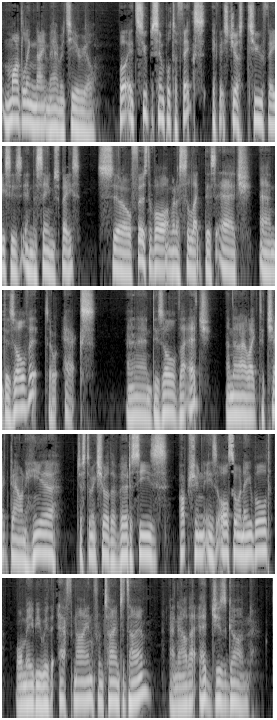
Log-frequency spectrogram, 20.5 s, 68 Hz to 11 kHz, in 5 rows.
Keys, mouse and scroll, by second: 0.5 2, 1.3 shift+middle click, 6.7 click, 8.9 x, 12.4 click, 15.9 click, 17.1 F9.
